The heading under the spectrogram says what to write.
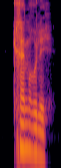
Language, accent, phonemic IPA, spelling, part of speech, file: French, France, /kʁɛm bʁy.le/, crème brulée, noun, LL-Q150 (fra)-crème brulée.wav
- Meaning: post-1990 spelling of crème brûlée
